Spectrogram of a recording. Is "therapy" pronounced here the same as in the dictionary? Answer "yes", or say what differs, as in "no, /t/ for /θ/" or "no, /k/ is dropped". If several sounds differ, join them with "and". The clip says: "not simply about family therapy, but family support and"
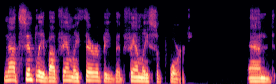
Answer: yes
